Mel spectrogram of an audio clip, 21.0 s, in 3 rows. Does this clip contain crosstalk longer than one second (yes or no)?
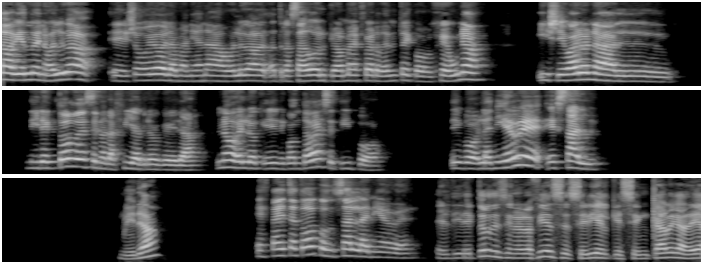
no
